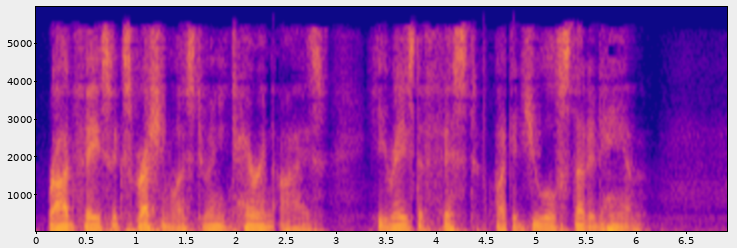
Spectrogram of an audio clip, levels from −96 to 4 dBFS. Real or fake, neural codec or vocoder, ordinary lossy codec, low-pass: fake; autoencoder, 48 kHz, 32 numbers a frame, DAC-VAE, trained on Japanese speech; AAC, 24 kbps; 5.4 kHz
